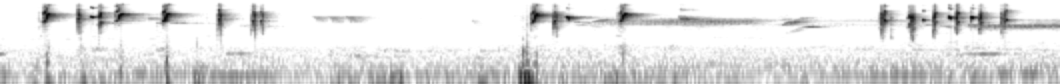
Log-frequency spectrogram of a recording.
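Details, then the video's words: Sunbird called kolibri ninja in Indonesian, giving a provoking call: quick series of sharp high chirps, a short quiet gap, then more chirps ending in a sustained thin whistle and a closing flurry of rapid notes. "suara ini bisa bikin Kolibri ninja naik pitam"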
